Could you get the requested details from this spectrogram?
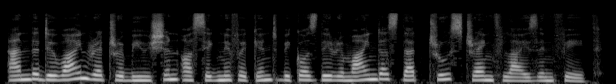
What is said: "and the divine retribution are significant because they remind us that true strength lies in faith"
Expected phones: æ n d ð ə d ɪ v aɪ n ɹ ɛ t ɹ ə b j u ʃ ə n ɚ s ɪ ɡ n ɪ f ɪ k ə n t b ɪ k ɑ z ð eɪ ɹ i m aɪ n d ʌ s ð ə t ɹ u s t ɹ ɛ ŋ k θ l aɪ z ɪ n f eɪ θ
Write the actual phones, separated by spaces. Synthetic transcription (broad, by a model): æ n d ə d ɪ v aɪ n ɹ ɛ t ɹ ə b j u ʃ ə n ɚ s ɪ ɡ n ɪ f ɪ k ə n t b ɪ k ɑ z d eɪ ɹ i m aɪ n d ʌ s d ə t ɹ u s t ɹ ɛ ŋ k t l aɪ z ɪ n f eɪ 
